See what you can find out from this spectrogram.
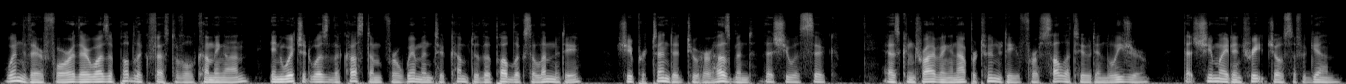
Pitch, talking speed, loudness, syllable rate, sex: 115 Hz, 205 wpm, -19 LUFS, 6.5 syllables/s, male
